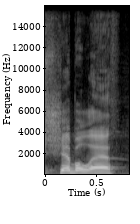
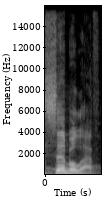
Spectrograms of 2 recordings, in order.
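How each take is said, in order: First: The word begins with a 'sh' sound. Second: The word begins with an 's' sound. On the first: This is how an insider says it. The speaker calls it right. "He didn't say Shibboleth" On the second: This marks the speaker as an outsider. The speaker calls it wrong. "He said Sibboleth"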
